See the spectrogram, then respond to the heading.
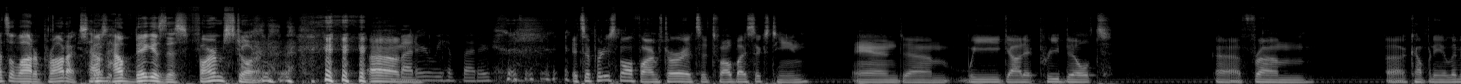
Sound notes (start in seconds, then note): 2.4 all laughing; 4.9 laughing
